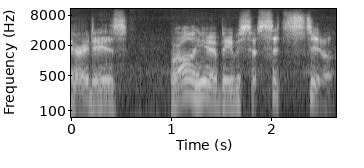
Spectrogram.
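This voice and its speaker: In a put-on character voice, a man speaks raspy and husky at a medium pitch, moderate pace and lively intonation, with clear background noise. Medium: read story.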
